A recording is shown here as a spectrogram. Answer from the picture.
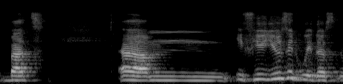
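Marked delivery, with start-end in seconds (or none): none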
